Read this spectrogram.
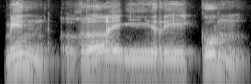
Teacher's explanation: Nun sukun bertemu dengan huruf gin. Bacaan izhar dibaca jelas.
